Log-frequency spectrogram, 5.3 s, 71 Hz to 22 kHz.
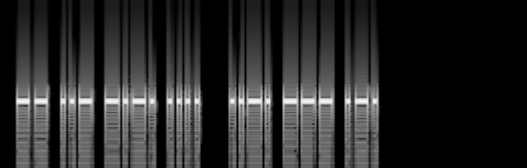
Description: Morse code, heard as a keyed tone, about 29 wpm, 700 Hz. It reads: MUCH FOR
